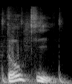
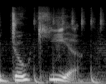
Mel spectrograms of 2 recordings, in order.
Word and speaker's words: Doki: Oh, by the way, fun fact, so Mr. Doc L is actually pronounced as Doki. Oh, Doki. Yeah, Doki. So we can take it as an I.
